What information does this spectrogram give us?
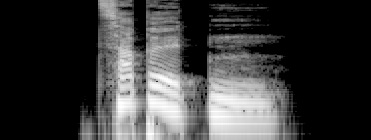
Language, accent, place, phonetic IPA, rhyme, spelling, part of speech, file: German, Germany, Berlin, [ˈt͡sapl̩tn̩], -apl̩tn̩, zappelten, verb, De-zappelten.ogg
- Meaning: inflection of zappeln: 1. first/third-person plural preterite 2. first/third-person plural subjunctive II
